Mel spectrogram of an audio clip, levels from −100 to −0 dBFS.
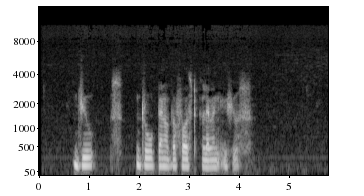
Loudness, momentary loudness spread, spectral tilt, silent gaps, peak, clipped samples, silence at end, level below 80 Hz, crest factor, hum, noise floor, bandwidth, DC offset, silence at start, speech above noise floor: -24 LUFS; 16 LU; -9 dB/octave; none; -6 dBFS; under 0.1%; 1.55 s; -60 dBFS; 20 dB; none; -65 dBFS; 4.4 kHz; under 0.1%; 0.7 s; 43 dB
